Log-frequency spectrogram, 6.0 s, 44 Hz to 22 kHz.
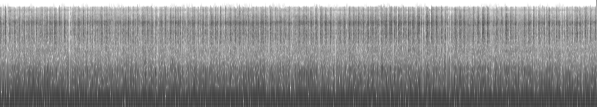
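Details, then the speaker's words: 1990 Volvo 740 driving, heavy constant low rattle and drumming vibration under steady load, worsening over six months; after tune-up and suspected torque converter, inspection found driveshaft rattling from worn center driveshaft support and/or bearing. "But if this helps you diagnose anything at all, what I found out is that it is the center drive shaft support"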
